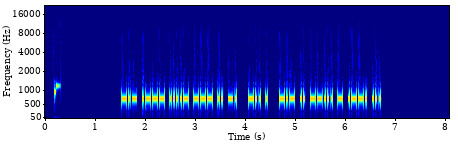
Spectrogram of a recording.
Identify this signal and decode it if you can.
Morse code, heard as a keyed tone, about 36 wpm, 700 Hz. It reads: KJ4OIN DE KI7TPS
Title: USA Callsign DE Callsign 35wpm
